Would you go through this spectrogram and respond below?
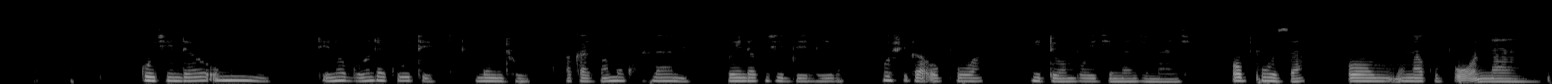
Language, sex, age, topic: Ndau, male, 36-49, health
